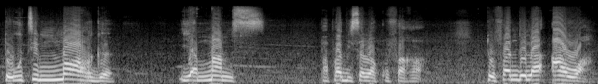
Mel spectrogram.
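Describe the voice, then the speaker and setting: A man's voice: high voice, unhurried, a little hiss or hum. A man animatedly telling a story as a guest in a casual interview. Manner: lively, switches between Lingala and French.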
